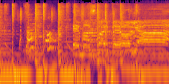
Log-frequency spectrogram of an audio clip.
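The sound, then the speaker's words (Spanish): A dog barks and yips repeatedly in quick bursts, loud and upfront, in a public service announcement about picking up after your dog, with a steady sustained backing sound running underneath throughout. “Recoge del piso lo que tu perro hizo.”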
